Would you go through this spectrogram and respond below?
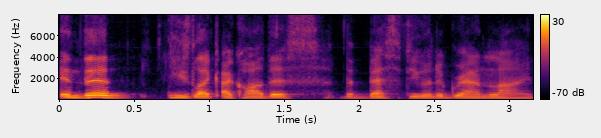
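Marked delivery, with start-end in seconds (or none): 1.1-3.2 put-on British accent, lower and quieter. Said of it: "in his, you know, British accent".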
